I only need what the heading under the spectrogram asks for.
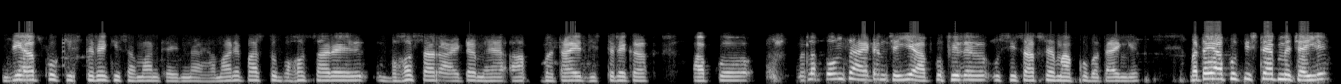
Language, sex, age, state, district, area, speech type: Urdu, male, 18-30, Bihar, Khagaria, rural, conversation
